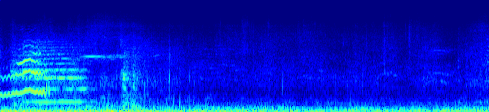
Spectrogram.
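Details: Park cat meowing while purring, the two blending into a 'goro-nyan' sound: one bright, harmonic meow that rises and then falls, lasting just under a second, followed by a steady low rumbling purr under outdoor background noise.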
